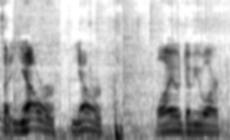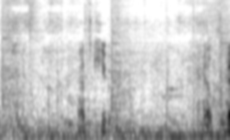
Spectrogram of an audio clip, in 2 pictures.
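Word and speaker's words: Yowr: How do you pronounce that? Yower.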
